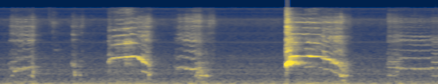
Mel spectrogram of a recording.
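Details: Caged French Bulldog in a tantrum, letting out a run of short whines and sharp yelps that rise and then fall in pitch, the loudest a piercing squeal near the middle, with brief quiet gaps and a low background hum.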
